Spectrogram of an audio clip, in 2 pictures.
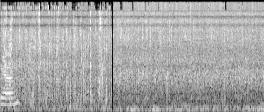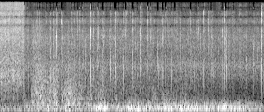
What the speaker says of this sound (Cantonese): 落雨落到咁樣，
